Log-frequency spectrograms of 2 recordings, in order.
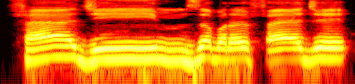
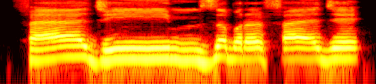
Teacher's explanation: জিম কলকলার হরফ, নিচের দিকে ধাবিত করে ধাক্কা দিয়ে উচ্চারণ করতে হবে।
